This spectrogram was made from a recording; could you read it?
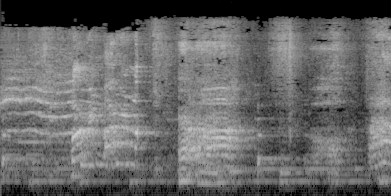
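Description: A domestic cat meows repeatedly, a series of drawn-out, wavering cries following one another over a few seconds.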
